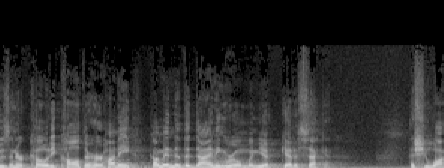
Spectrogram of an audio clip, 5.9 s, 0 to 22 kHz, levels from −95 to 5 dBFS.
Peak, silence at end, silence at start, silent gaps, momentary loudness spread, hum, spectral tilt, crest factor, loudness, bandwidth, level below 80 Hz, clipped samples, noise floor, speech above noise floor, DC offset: -6 dBFS; 0 s; 0 s; none; 7 LU; none; -7.5 dB/octave; 12 dB; -18 LUFS; 14.5 kHz; -44 dBFS; under 0.1%; -41 dBFS; 24 dB; under 0.1%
